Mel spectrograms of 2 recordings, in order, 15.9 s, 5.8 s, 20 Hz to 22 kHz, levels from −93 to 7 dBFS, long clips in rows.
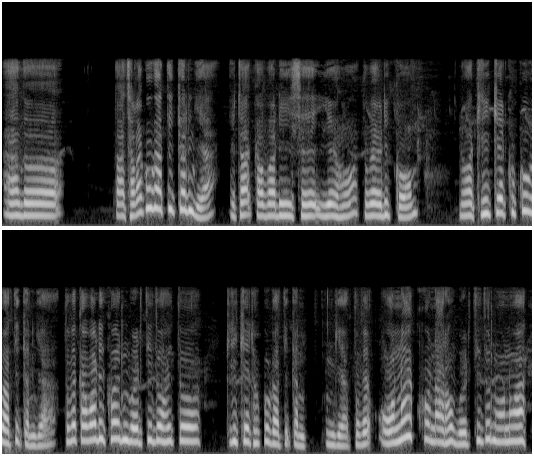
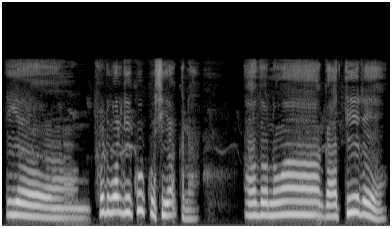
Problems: none marked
